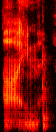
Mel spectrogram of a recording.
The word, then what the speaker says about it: Ayn: It's pronounced Ayn.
